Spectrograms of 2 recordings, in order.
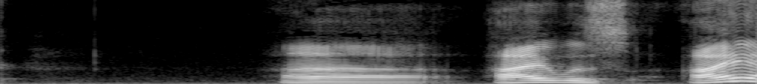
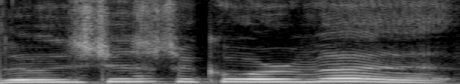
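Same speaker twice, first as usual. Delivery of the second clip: higher, softer mock quote; lightly voiced tough guy, pitched up; a hint of an action hero, pitched up; mock Vin Diesel line; 8 semitones higher, 4 dB quieter than usual. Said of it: "and he goes".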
